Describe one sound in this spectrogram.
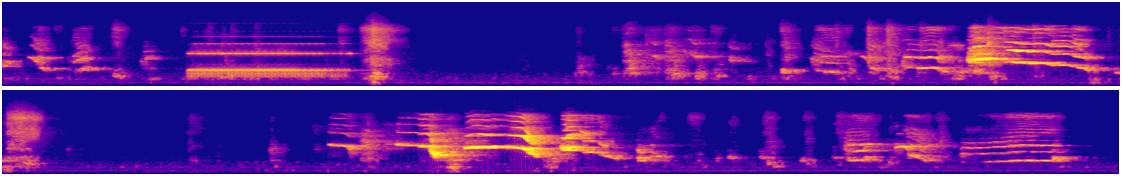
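A dog whines and howls from inside a crate, close by.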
